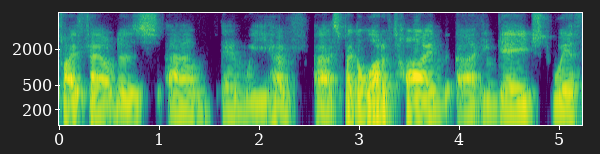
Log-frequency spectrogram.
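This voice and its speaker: The man's voice sits fairly low. He delivers every line in a flat monotone. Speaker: computer science professor and tech company CEO. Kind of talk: conference presentation. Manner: halting, many fillers.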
